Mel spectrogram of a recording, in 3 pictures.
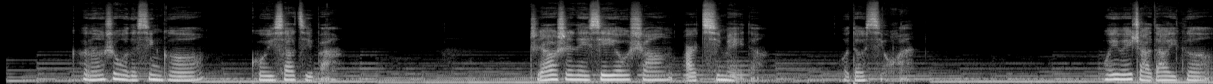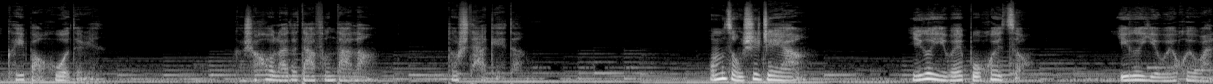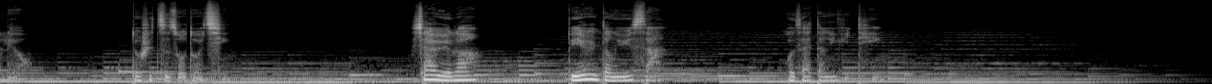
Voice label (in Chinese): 素人旁白 忧郁女声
